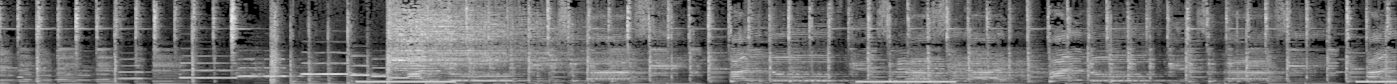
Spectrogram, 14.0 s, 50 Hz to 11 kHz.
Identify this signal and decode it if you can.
Ringback tone (Europe, 425 Hz), with noise.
